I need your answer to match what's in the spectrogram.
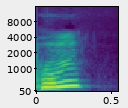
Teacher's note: میم ساکن ہے، میم ساکن کے بعد حمزہ ہے، اس لیے یہاں پہ اظہار شفوی ہے، غنہ نہیں کریں گے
